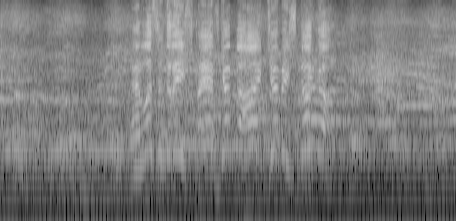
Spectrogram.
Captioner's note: crowd chatter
